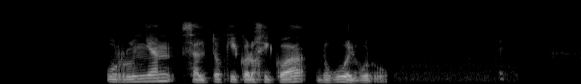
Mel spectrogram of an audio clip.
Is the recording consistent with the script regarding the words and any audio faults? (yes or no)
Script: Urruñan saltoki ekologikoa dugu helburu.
no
